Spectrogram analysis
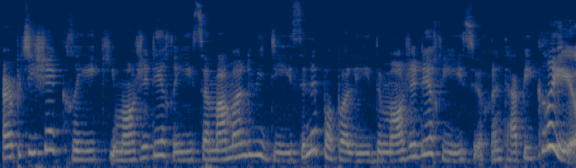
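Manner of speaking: soft, running French rhyme recited from memory; memorised French recitation. Shown as a demonstration. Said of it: "So it goes".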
